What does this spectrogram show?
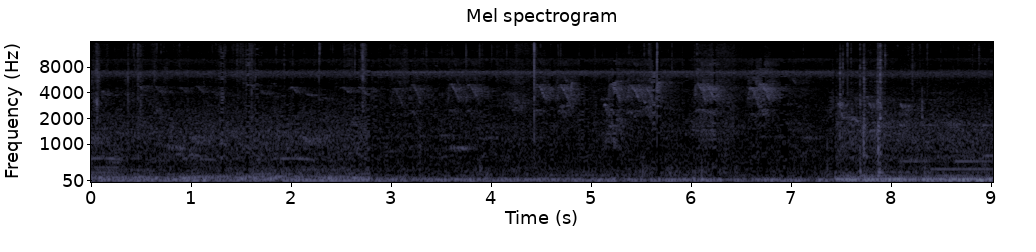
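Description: Birds chirping in a quick series of short high calls through the middle, over a faint low rumble; background music fades out at the start and comes back near the end.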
